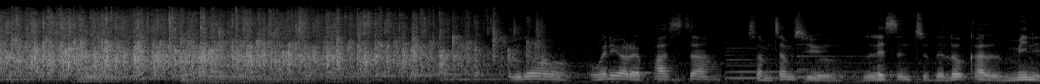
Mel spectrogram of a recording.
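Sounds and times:
audience applause: 0.0 - 5.5
speech: 6.4 - 10.3.

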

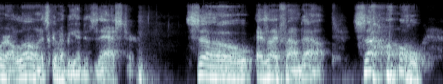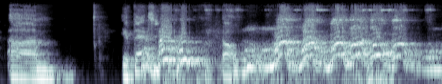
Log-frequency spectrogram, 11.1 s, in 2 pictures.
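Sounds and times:
speech: 0.0 - 6.4, 7.1 - 11.0
person imitating the big bark of a medium-sized dog: 7.4 - 11.0.

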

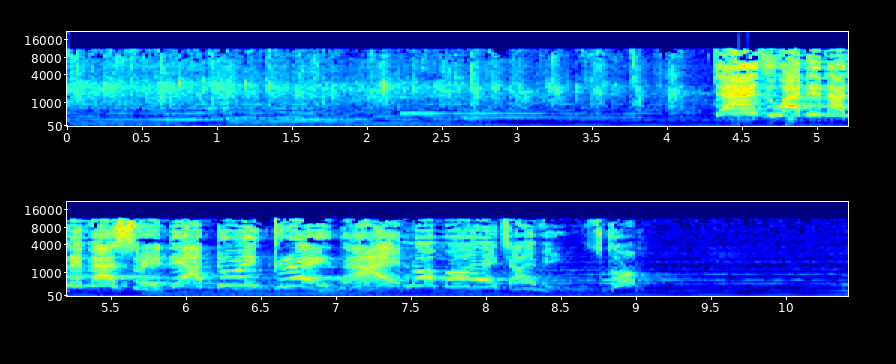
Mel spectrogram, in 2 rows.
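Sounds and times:
audience clapping hands: 0.0 - 5.3
speech: 4.6 - 9.1.

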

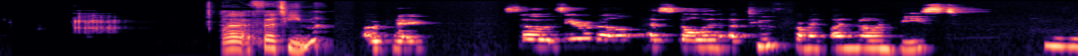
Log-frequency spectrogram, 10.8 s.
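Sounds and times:
dice rolling: 0.8 - 1.2
speech: 2.2 - 4.3, 5.1 - 9.6, 10.4 - 10.7.

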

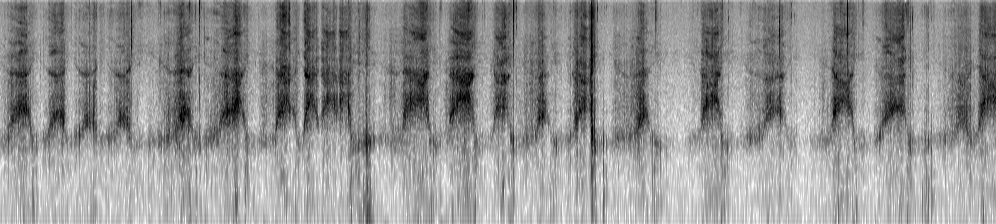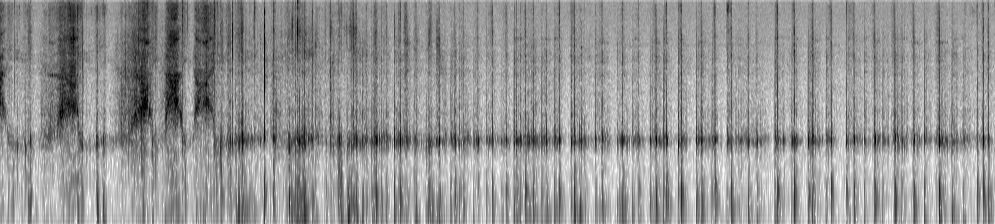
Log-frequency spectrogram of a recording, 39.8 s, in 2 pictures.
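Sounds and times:
mermaid brushes strokes: 0.0 - 26.7
faint steady hum: 0.0 - 39.8
squishy octopus toy squeezed, squelching: 0.1 - 13.2, 13.8 - 27.4.

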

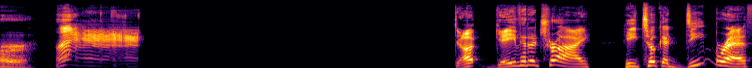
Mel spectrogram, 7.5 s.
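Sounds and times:
voice imitating an elephant trumpeting: 0.6 - 1.4
speech: 4.6 - 7.5.

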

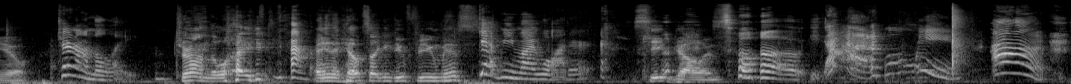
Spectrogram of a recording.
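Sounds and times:
speech: 0.0 - 9.6
hand slapping onto a leg: 9.5 - 9.8.

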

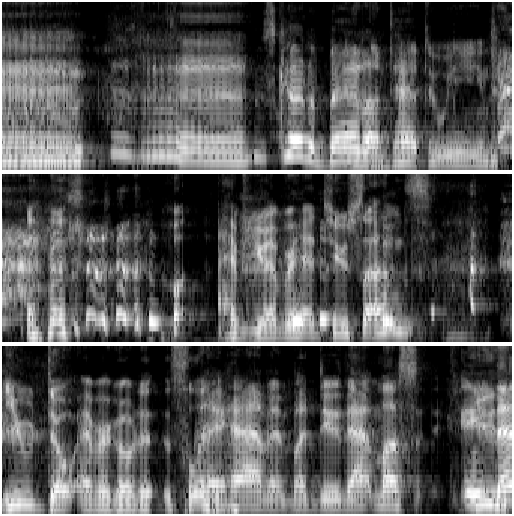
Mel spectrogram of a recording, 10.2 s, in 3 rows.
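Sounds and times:
voice imitating a Wookiee growl: 0.0 - 1.7
speech: 1.8 - 10.1
laughter: 3.2 - 7.3.

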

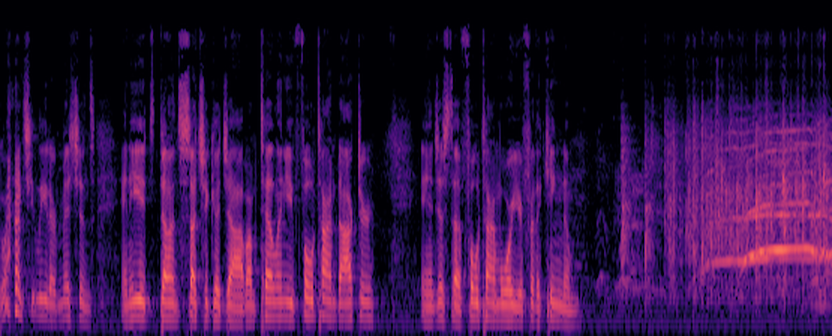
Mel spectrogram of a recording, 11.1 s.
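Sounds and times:
speech: 0.0 - 7.8
audience clapping: 8.2 - 11.0
cheers and whoops: 9.2 - 11.0.

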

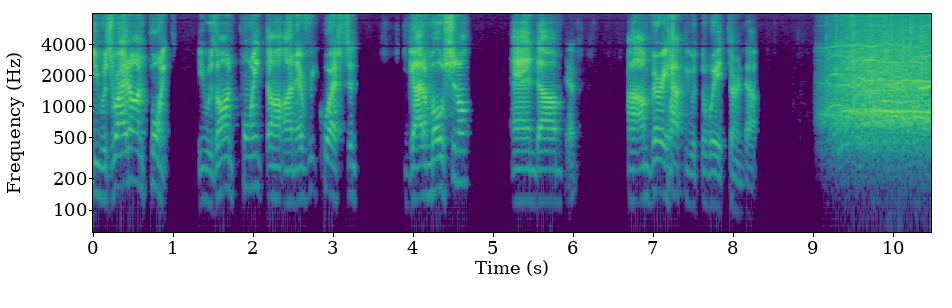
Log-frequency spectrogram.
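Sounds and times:
speech: 0.0 - 6.1, 6.7 - 8.4
fans cheering and clapping: 9.0 - 10.4.

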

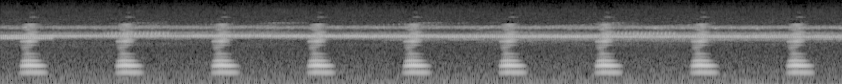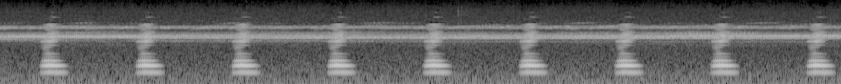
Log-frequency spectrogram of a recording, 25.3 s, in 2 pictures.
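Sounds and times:
bullfrog croaking: 0.0 - 25.2
crickets trilling: 0.0 - 25.2.

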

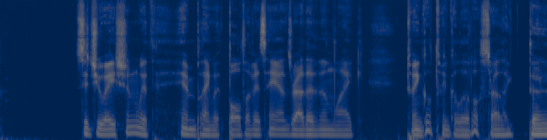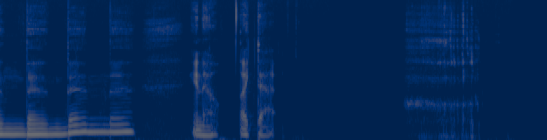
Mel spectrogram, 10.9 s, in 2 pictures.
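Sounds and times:
speech: 0.8 - 8.3
person slurping a drink: 9.5 - 10.4.

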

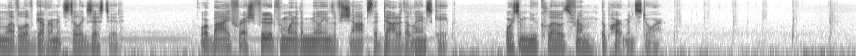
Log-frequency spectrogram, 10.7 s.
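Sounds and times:
speech: 0.0 - 1.7, 2.5 - 8.4
low rumbling background: 0.0 - 10.6
footsteps creeping up steps: 8.3 - 10.6.

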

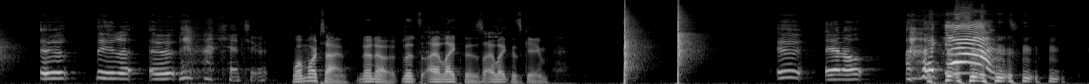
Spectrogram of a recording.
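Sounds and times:
hand claps: 0.0 - 0.3, 6.2 - 7.2
speech: 0.4 - 5.7, 7.8 - 10.7
laughter: 9.1 - 10.7.

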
